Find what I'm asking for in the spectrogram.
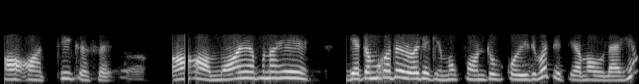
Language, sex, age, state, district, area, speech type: Assamese, female, 30-45, Assam, Dibrugarh, rural, conversation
